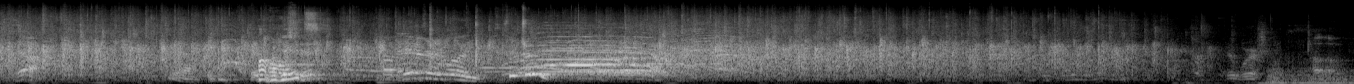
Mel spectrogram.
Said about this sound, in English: Get a round of applause for these fine players making us look decent, huh?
